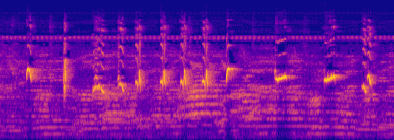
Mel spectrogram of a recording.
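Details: Greater green leafbird, part of a group of twelve chatty, full-voiced birds, repeating short clear whistled notes, some upswept and some flat, roughly every half second to a second, over a continuous low droning background.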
